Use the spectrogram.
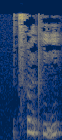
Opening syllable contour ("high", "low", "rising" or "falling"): falling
